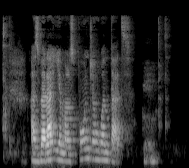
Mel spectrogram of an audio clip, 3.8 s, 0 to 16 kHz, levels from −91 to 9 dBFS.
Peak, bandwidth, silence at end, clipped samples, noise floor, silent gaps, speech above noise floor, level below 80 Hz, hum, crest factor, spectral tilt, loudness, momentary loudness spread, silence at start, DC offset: 0 dBFS; 11.5 kHz; 0.7 s; under 0.1%; -47 dBFS; none; 26 dB; -70 dBFS; none; 22 dB; -4 dB/octave; -20 LUFS; 16 LU; 0.05 s; under 0.1%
